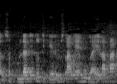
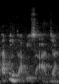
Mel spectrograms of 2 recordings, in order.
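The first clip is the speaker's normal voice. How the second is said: sudden whisper; 6 semitones higher, 8 dB quieter than usual. Real, not acted. Preacher confiding his failure to the congregation, whispered. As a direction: drop to a breathy whisper. Admits he still couldn't register them.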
